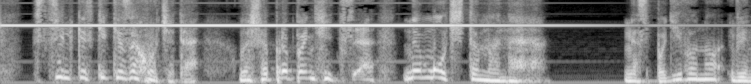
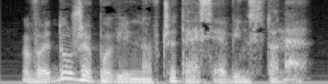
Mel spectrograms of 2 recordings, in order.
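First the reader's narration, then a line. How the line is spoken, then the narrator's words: Gentle speech. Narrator (Ukrainian): лагідно сказав О'Брайен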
